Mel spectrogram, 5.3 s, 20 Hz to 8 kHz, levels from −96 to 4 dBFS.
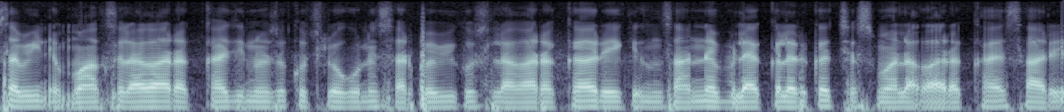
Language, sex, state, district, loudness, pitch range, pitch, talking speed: Hindi, male, Haryana, Rohtak, -16 LUFS, 105-110 Hz, 105 Hz, 340 wpm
